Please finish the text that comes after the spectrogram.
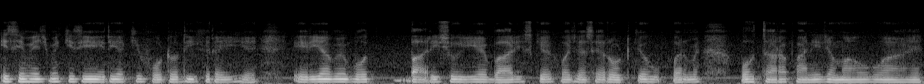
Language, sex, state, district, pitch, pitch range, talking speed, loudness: Hindi, male, Uttar Pradesh, Jalaun, 115 Hz, 110-120 Hz, 200 wpm, -22 LUFS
